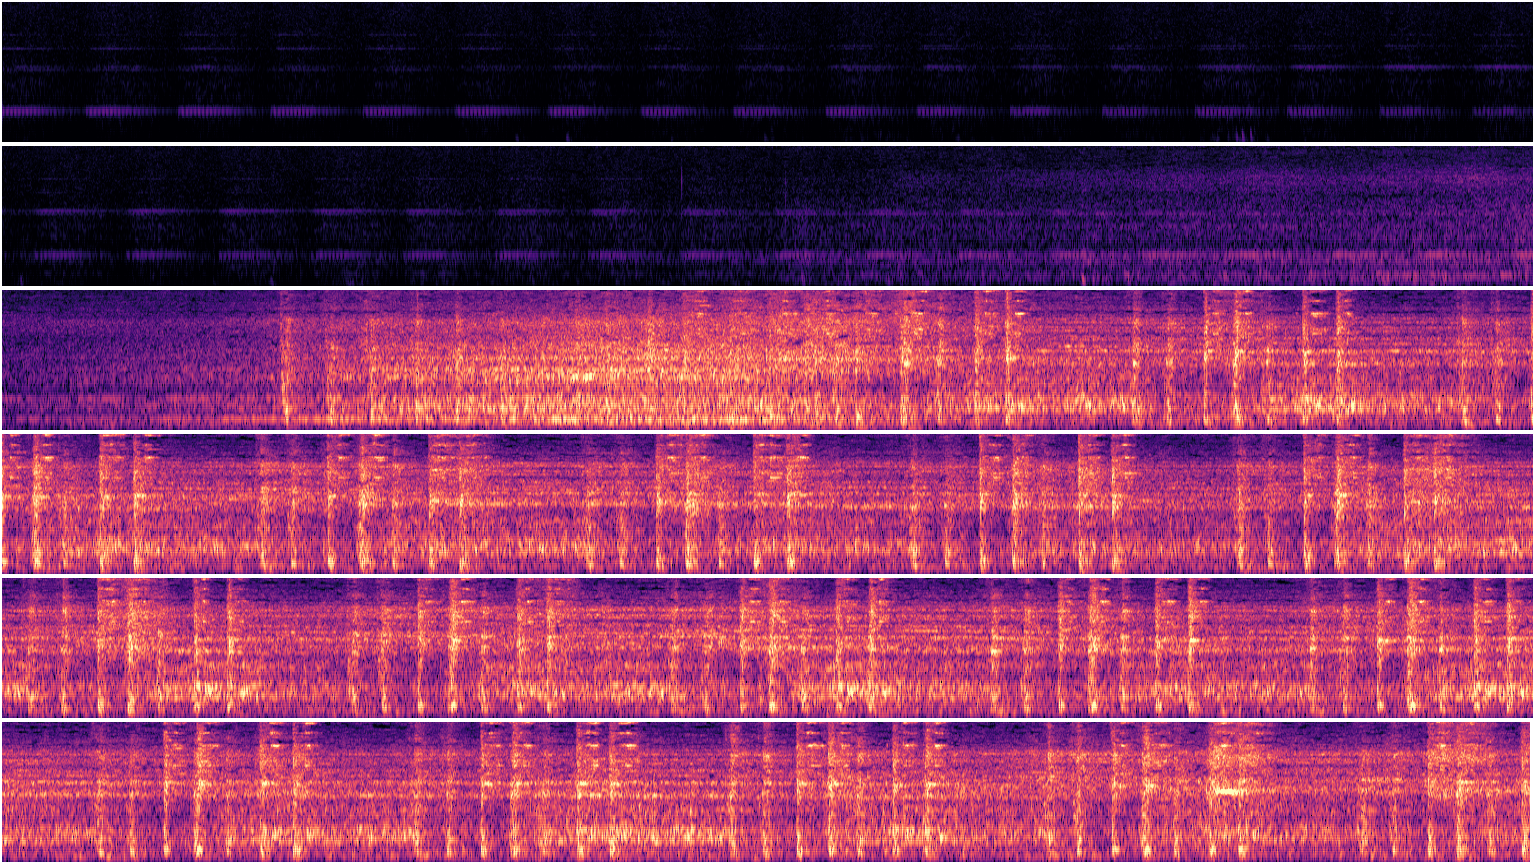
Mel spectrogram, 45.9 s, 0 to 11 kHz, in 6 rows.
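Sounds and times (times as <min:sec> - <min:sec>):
freight train passing: 0:06.1 - 0:45.9
wheels clacking over rail joints: 0:16.4 - 0:45.9.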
